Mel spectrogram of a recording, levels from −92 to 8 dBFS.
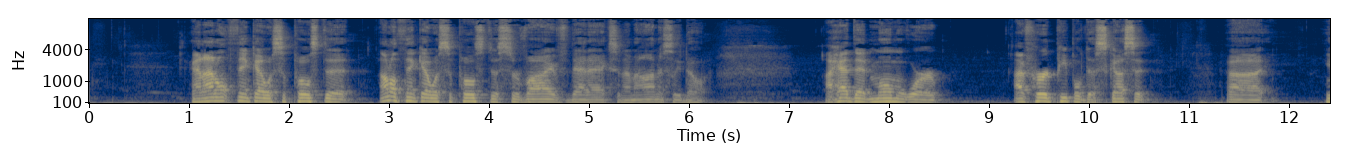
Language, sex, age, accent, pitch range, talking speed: English, male, 40-59, American, 105-135 Hz, 155 wpm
